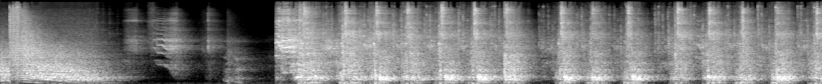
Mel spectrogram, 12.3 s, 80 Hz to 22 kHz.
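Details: 1991 Honda CR250 dirt bike with a 1995 CR250 engine, refiring after dying: uneven pop-pop about twice a second, stumbling and surging; owner suspects it is losing spark or fuel and fits a new NGK BR8ES plug.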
